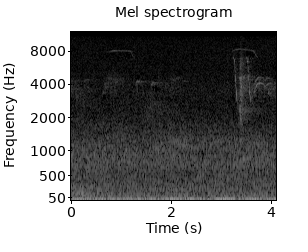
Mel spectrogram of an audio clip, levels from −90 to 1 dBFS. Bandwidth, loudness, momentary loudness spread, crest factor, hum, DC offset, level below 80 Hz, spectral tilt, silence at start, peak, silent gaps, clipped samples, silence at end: 11.5 kHz; -50 LUFS; 6 LU; 14 dB; none; under 0.1%; -52 dBFS; -4 dB/octave; 0 s; -32 dBFS; none; under 0.1%; 0 s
